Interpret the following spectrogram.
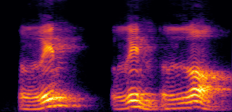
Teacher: Di tenggorokan bagian atas, yakni bagian pangkal lidah. Kalau lidah di bagian pangkal, di paling belakang di sini. · Ini jahr. Ya, suaranya tidak ada angin. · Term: huruf ghin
